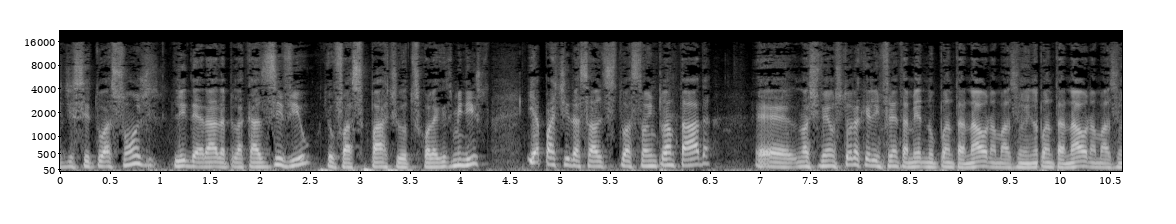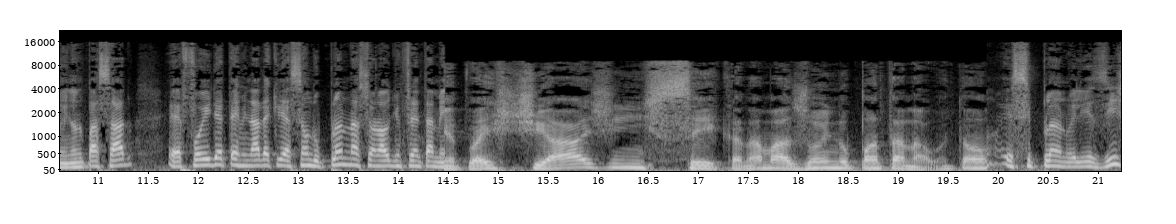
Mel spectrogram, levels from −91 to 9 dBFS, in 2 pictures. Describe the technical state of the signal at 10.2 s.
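At 10.2 s the audio is inside a stream segment repeated fault, running from 9.75 to 10.75 s. The player fetched or queued one segment twice, so about 1.0 s of material replays once, with a small blip at the jump back, unlike a stutter's rapid short loops.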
